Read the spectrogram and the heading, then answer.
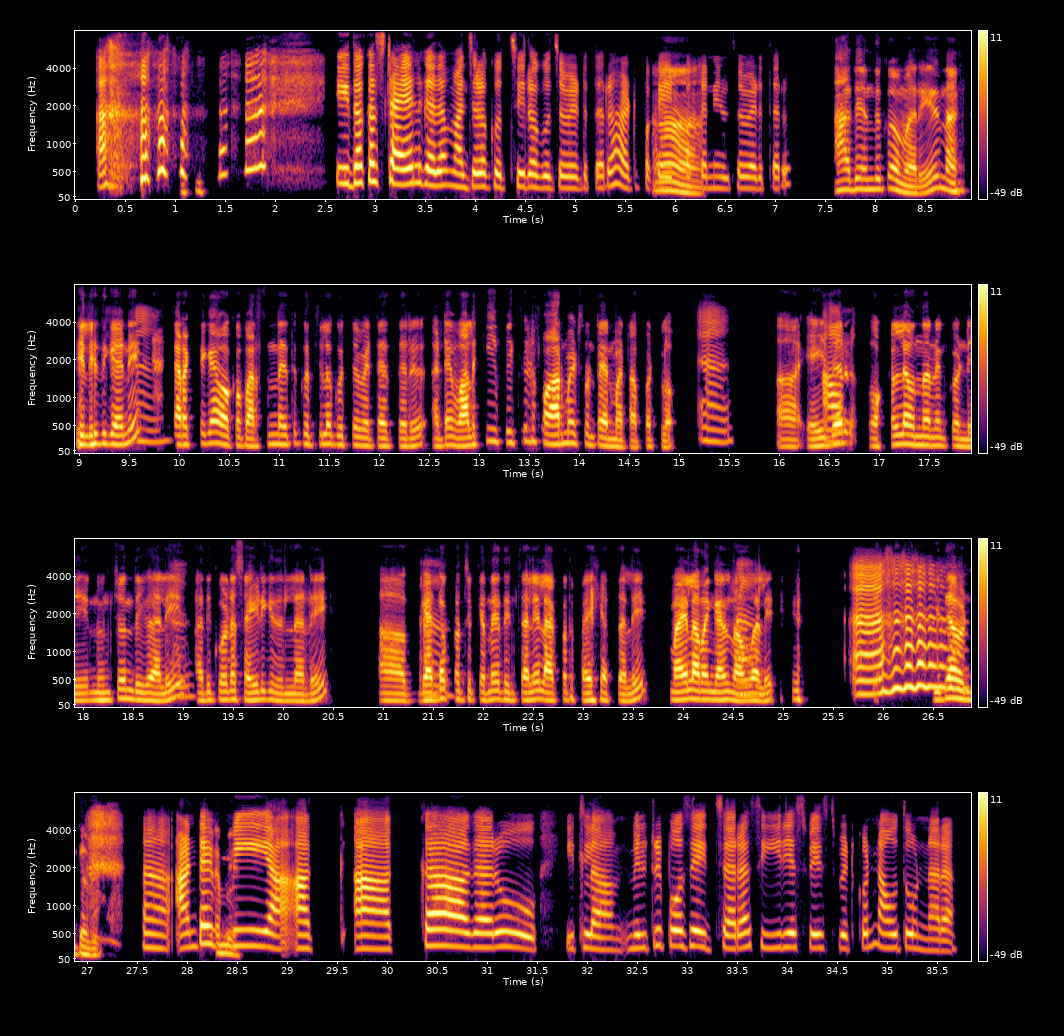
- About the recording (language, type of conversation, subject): Telugu, podcast, మీ కుటుంబపు పాత ఫోటోలు మీకు ఏ భావాలు తెస్తాయి?
- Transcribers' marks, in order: laugh; in English: "స్టైల్"; other noise; chuckle; in English: "కరెక్ట్‌గా"; other background noise; in English: "పర్సన్‌ని"; in English: "ఫిక్స్‌డ్ ఫార్మాట్స్"; in English: "ఎ‌య్‌దర్"; in English: "సైడ్‌కి"; laugh; in English: "స్మైల్"; chuckle; in English: "సీరియస్ ఫేస్"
